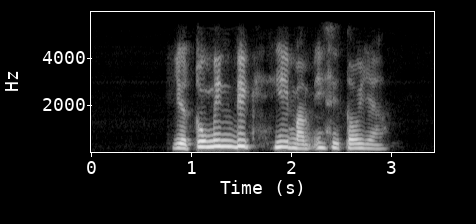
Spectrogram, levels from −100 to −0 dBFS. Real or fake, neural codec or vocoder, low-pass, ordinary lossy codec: fake; codec, 24 kHz, 6 kbps, HILCodec; 5.4 kHz; AAC, 48 kbps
